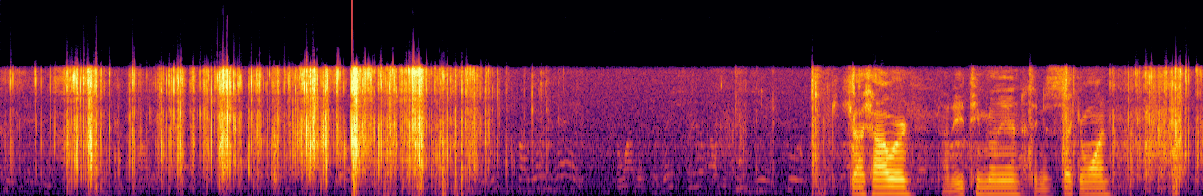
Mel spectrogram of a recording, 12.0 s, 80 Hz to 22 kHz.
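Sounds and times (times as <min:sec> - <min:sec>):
wrapper crinkling: 0:00.0 - 0:05.2, 0:10.3 - 0:12.0.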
